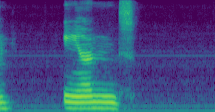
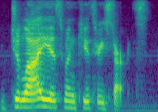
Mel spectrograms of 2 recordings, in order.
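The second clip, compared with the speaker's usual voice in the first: normal talking voice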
